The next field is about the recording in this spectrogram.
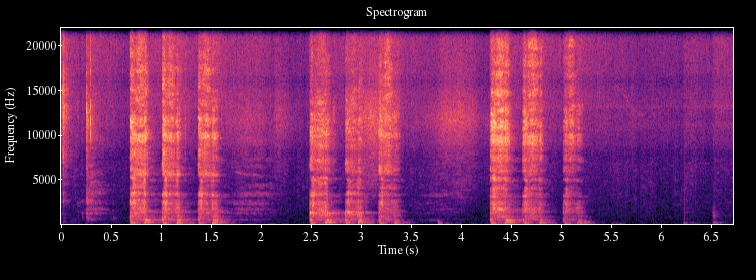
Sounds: Cough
